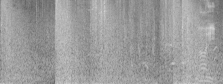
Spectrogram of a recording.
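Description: A frag grenade detonates in a shooter video game amid heavy gunfire, a loud blast followed by continuous rattling shots and booms.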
